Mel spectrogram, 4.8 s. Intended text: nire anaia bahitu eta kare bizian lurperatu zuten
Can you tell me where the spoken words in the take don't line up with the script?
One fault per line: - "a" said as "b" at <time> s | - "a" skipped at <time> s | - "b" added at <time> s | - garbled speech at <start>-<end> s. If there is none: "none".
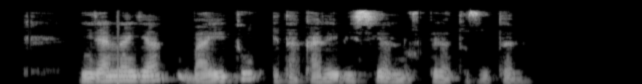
none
